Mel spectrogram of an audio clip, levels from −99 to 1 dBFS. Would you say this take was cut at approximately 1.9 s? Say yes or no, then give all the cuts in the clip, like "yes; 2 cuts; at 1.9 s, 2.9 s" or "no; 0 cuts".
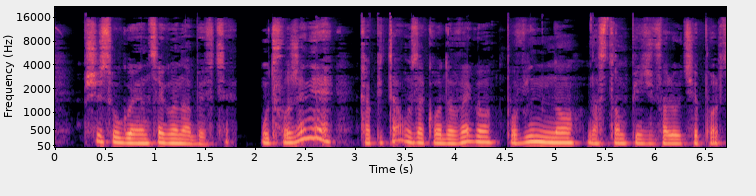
yes; 1 cut; at 1.9 s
